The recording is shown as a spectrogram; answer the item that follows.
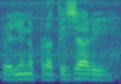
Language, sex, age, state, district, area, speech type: Telugu, male, 18-30, Andhra Pradesh, East Godavari, urban, spontaneous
